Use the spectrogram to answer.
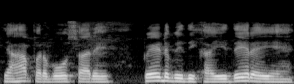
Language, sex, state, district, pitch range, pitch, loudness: Hindi, male, Haryana, Jhajjar, 130-150 Hz, 135 Hz, -13 LUFS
